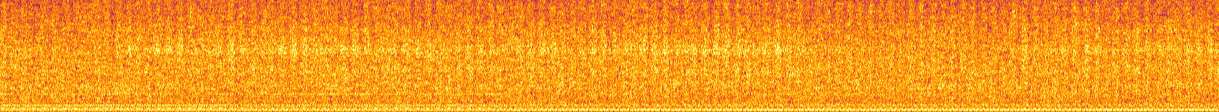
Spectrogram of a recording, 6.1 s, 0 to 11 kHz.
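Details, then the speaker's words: 1981 Trans Am that sat for years, first start on six-year-old gas after an earlier carb fire. Steady, even idle with a smooth low pulse, no valve-train noise, no knocking and no smoke: normal idle. "Sound for as long as it's been sitting. Yeah, fire. It didn't really put up a fight. No valve train noise. No smoking out the back."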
